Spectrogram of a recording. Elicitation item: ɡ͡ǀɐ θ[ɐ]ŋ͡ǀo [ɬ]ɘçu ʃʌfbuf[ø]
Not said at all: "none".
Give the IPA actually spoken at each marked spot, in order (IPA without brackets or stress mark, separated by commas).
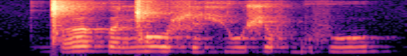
ɐ, ɬ, u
